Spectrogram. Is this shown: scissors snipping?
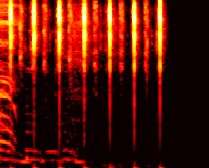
yes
